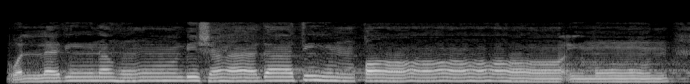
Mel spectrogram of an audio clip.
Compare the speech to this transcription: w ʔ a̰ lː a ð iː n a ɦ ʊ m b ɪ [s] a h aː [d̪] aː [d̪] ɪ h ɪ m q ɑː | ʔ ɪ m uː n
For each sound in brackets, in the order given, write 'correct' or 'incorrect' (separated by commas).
incorrect, correct, incorrect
